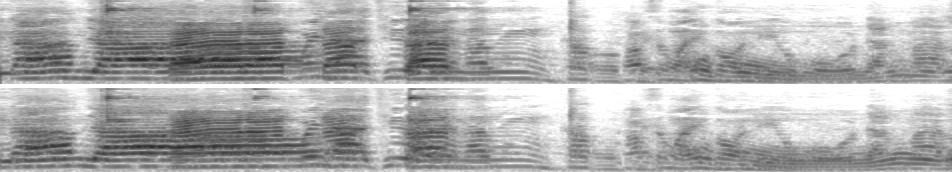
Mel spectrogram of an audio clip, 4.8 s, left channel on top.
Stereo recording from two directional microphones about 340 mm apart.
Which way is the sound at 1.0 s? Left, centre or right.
Centre.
